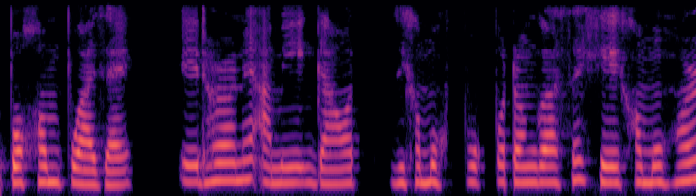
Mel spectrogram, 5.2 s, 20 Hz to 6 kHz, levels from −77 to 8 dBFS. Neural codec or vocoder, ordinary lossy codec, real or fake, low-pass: none; none; real; 5.4 kHz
